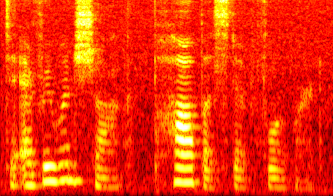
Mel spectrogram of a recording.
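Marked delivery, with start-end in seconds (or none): none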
